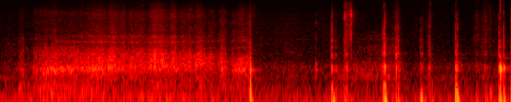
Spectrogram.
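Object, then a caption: Hardcover paper book with glossy cover. Fingernails scratch slowly along the glossy cover of a hardcover paper book, making a soft, continuous low-mid rasp for about three seconds. This is followed by a few sharp, quick taps with brief scratches between them.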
